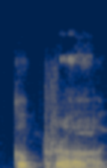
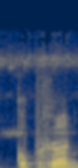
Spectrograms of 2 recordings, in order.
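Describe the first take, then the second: First: The word ends without a final n sound. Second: The word ends with an added n sound. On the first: The speaker calls it right. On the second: The speaker calls it wrong. "Kubron nggak boleh"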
